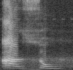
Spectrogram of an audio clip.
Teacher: Zul é a sílaba mais forte, então ela é oxítona.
